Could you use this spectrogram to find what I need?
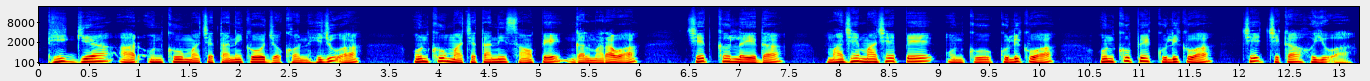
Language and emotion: Santali, neutral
